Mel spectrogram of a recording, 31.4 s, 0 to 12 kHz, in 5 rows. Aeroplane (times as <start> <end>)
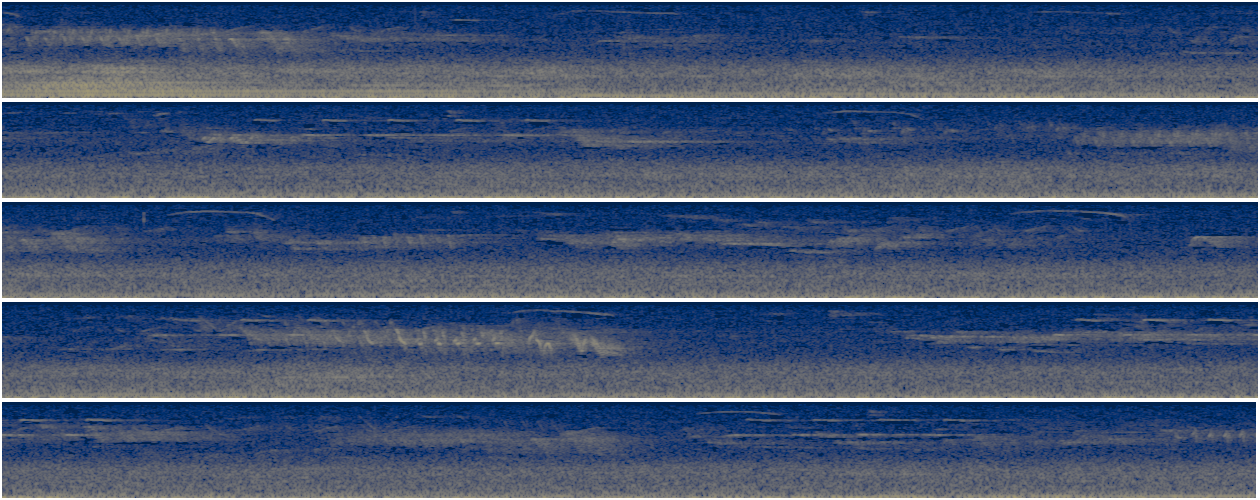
0.0 16.0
